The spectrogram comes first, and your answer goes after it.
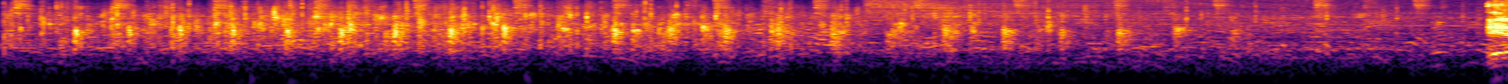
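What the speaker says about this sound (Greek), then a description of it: "και ένα χειροκρότημα για όλα τα παιδιά." A crowd at a disability athletics meet claps for the children, sustained dense applause that carries on for several seconds with voices and chatter mixed in.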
